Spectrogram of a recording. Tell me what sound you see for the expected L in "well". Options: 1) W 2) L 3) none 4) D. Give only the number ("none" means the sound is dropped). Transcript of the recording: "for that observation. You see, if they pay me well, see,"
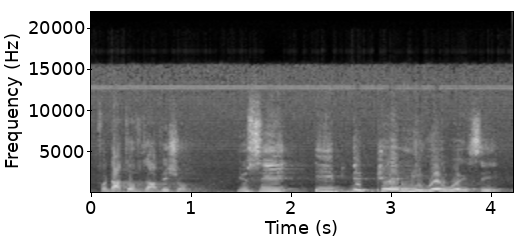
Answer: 1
